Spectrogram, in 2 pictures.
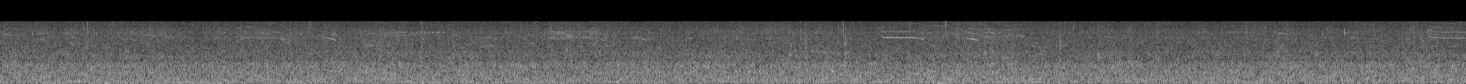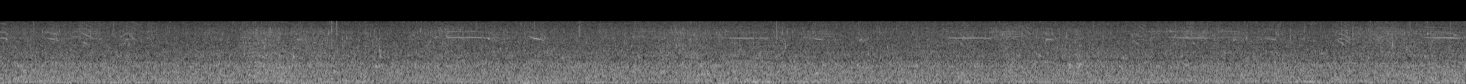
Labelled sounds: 2.4	2.9	Pacific white-sided dolphin, 3.0 to 7.0 kHz
3.8	4.5	Pacific white-sided dolphin, 3.8 to 4.6 kHz
5.6	5.9	Pacific white-sided dolphin, 3.4 to 3.7 kHz
8.8	9.6	Pacific white-sided dolphin, 3.1 to 7.0 kHz
10.0	10.3	Pacific white-sided dolphin, 3.6 to 3.9 kHz
14.3	14.8	Pacific white-sided dolphin, 3.2 to 6.9 kHz
19.1	19.6	Pacific white-sided dolphin, 3.1 to 4.8 kHz
21.9	22.4	Pacific white-sided dolphin, 3.2 to 3.5 kHz
24.1	24.6	Pacific white-sided dolphin, 3.2 to 3.6 kHz
26.3	26.8	Pacific white-sided dolphin, 3.2 to 3.7 kHz
28.9	29.3	Pacific white-sided dolphin, 3.3 to 5.9 kHz

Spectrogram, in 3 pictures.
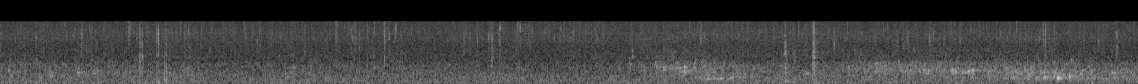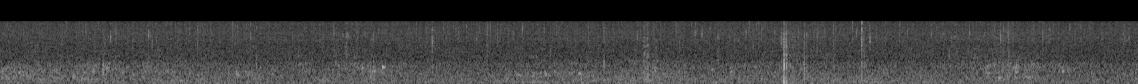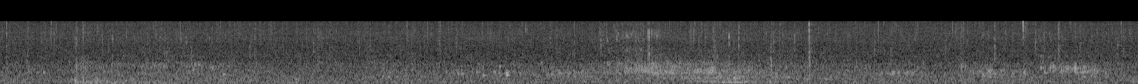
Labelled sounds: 6.5	6.9	water noise, 0.78 to 1.1 kHz

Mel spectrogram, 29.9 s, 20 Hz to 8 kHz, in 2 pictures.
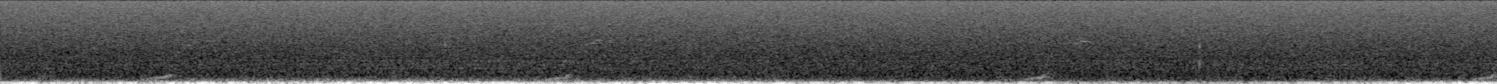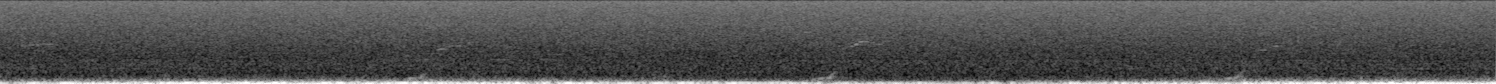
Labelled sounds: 15.2	15.5	humpback whale, 1.5 to 1.7 kHz

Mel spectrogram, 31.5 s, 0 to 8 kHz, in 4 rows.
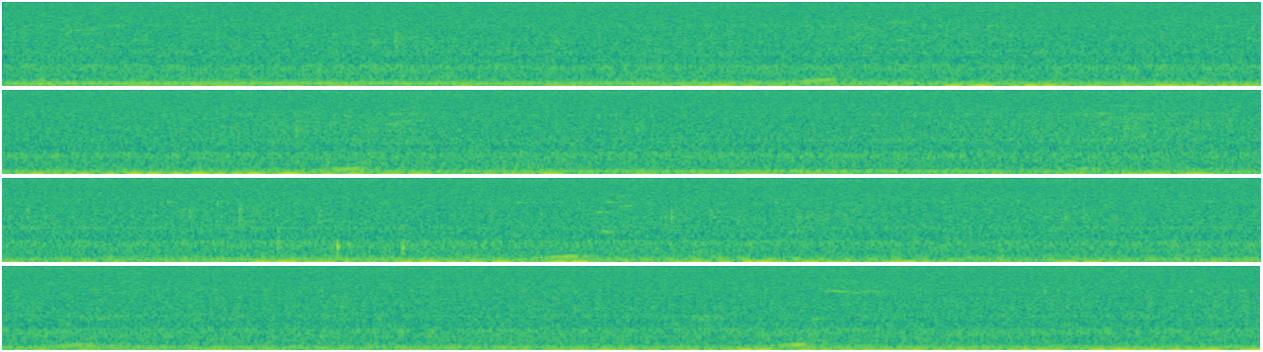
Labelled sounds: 28.7	29.0	humpback whale, 2.9 to 3.2 kHz

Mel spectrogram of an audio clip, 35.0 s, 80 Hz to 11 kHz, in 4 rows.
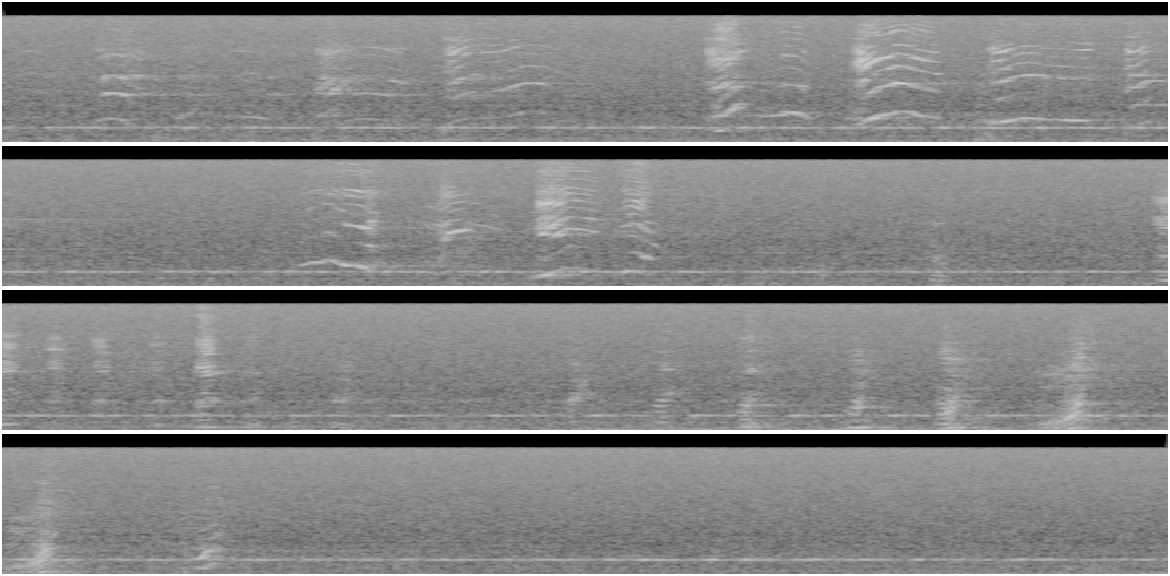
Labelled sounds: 0.7	1.1	humpback whale, 1.1 to 3.3 kHz
2.3	3.0	humpback whale, 1.2 to 3.8 kHz
3.6	4.1	humpback whale, 1.3 to 3.9 kHz
5.3	7.1	humpback whale, 1.1 to 5.6 kHz
7.4	8.8	humpback whale, 0.83 to 4.1 kHz
11.3	11.6	humpback whale, 1.4 to 4.0 kHz
12.0	12.3	humpback whale, 1.1 to 1.9 kHz
12.7	13.6	humpback whale, 1.2 to 4.1 kHz
17.4	17.6	humpback whale, 1.5 to 3.2 kHz
18.9	19.2	humpback whale, 1.4 to 1.9 kHz

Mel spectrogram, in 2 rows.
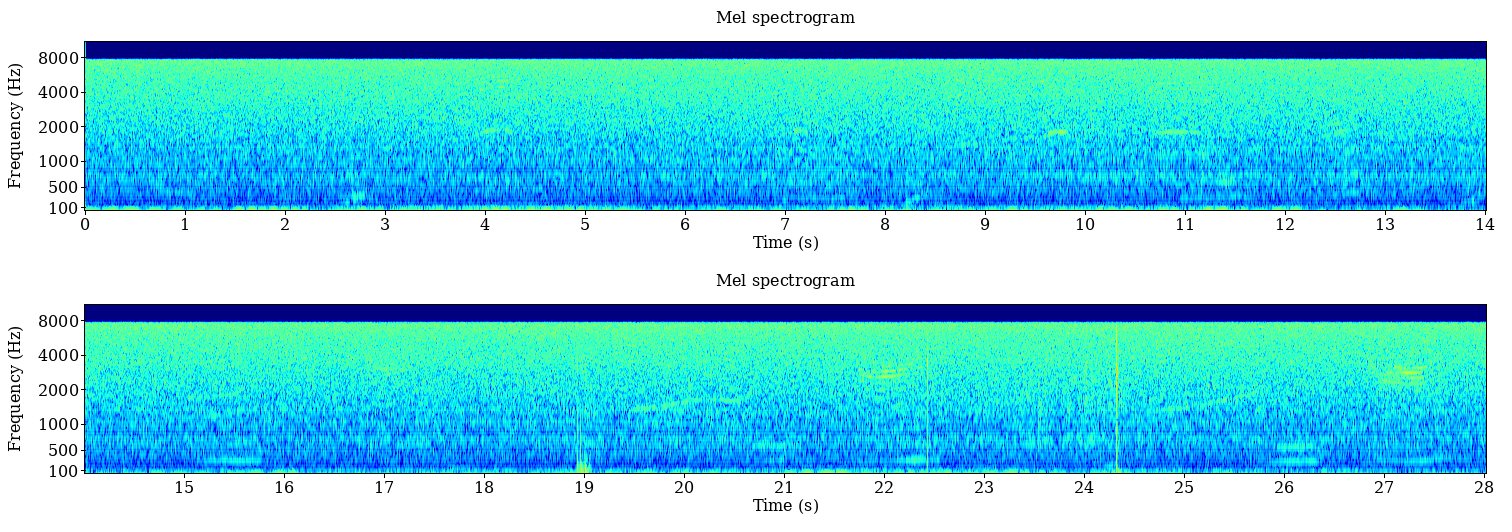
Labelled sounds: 9.6	9.8	humpback whale, 1.7 to 1.9 kHz
10.7	11.0	humpback whale, 1.7 to 1.9 kHz
15.3	15.6	humpback whale, 1.8 to 2.0 kHz
19.4	20.1	humpback whale, 1.1 to 1.6 kHz
21.7	22.3	humpback whale, 2.5 to 3.1 kHz
24.8	25.8	humpback whale, 1.3 to 2.0 kHz
27.1	27.5	humpback whale, 2.5 to 2.9 kHz

